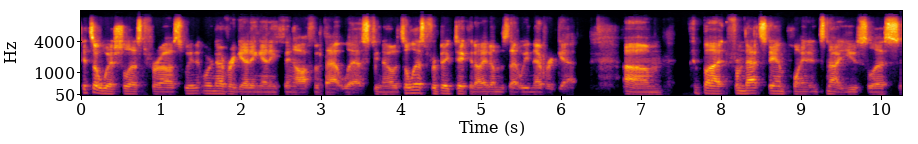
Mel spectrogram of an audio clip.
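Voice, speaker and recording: A man chairing a town commission meeting, talking in a halting way with many restarts. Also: low-pitched, pushed and bright. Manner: halting, with frequent fillers and restarts. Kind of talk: public meeting discussion.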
